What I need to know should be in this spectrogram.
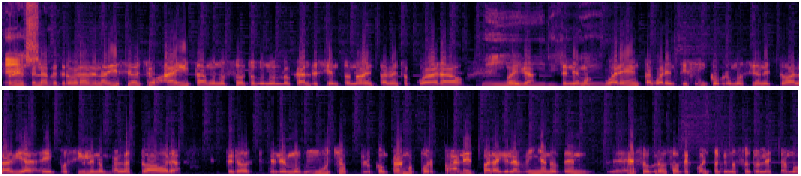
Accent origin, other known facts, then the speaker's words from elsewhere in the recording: Talca, Maule, Chile; nosotros no somos de Santiago, no somos de Arica, somos talquinos. Nosotros somos emprendedores talquinos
